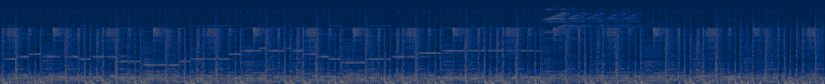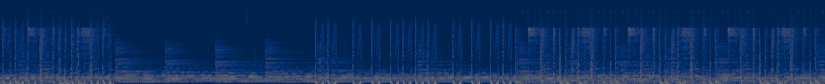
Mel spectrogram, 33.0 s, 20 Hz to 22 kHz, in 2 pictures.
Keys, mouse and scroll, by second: 1.2 e, 2.4 middle click, 4.9 ctrl+right click, 5.7-7.4 drag, 9.2 ctrl+right click, 10.6-12.2 ctrl+drag, 13.2 ctrl+right click, 14.4-16.5 drag, 16.8 middle click, 17.2-17.9 scroll up 3, 18.2 click, 18.7-21.6 drag, 21.8-23.4 shift+middle drag, 23.6 middle click, 23.9-24.2 scroll down 2, 24.4 shift+middle click, 25.5 middle click, 26.6 shift+middle click, 27.1 middle click, 27.6-28.0 scroll down 2, 28.0 middle click, 28.9 shift+middle click, 29.5 scroll up 1, 30.1 middle click, 31.0 middle click, 31.6 shift+middle click, 32.3 middle click.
